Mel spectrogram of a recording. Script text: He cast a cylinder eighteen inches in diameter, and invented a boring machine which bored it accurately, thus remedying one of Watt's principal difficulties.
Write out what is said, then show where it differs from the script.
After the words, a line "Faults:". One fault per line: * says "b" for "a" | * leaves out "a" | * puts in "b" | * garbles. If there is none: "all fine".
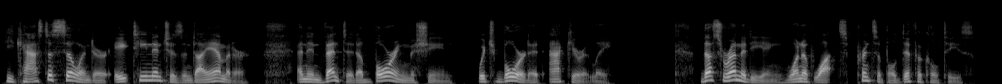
He cast a cylinder eighteen inches in diameter, and invented a boring machine which bored it accurately, thus remedying one of Watt's principal difficulties.
Faults:
all fine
